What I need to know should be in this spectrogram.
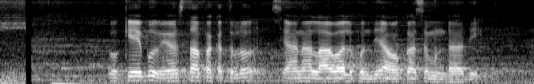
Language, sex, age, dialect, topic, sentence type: Telugu, male, 41-45, Southern, banking, statement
